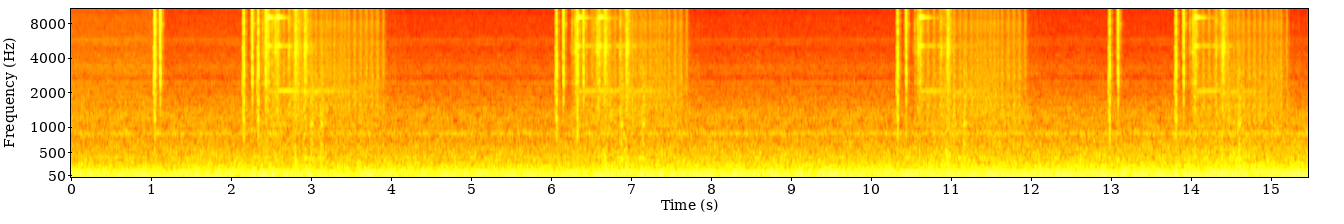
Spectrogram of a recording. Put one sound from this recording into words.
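Menu buttons click, followed by short bright chimes.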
